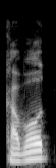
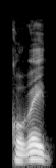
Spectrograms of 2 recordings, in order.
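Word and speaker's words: כבד: La palabra pesado, kabod, es la misma palabra para estima. Aquí en este caso se pronuncia kobed, pero es las mismas tres letras de estima.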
